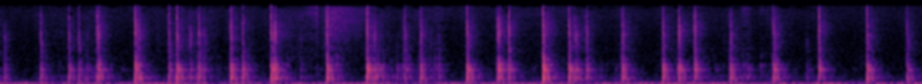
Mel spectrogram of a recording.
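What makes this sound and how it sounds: Fingertips and nails tap quickly on a light, solid wooden tabletop, making a rapid, uneven run of short, dry knocks. The knocks have a hollow woody tone centred in the low mids, with almost no ring and very little high end.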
